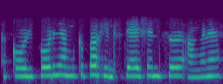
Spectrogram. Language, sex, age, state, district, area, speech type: Malayalam, female, 18-30, Kerala, Kozhikode, urban, conversation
